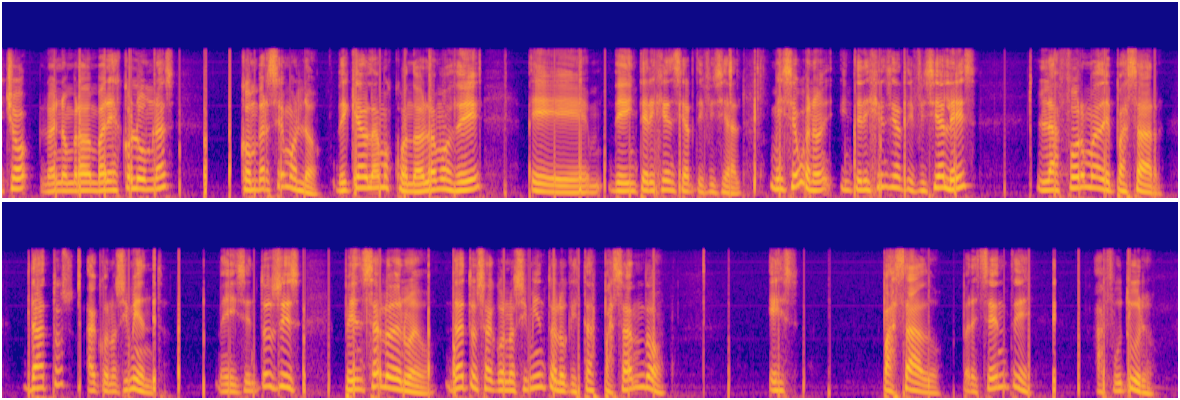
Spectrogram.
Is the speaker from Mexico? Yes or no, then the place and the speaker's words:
no; Argentina; Poco dato, mucha opinión, somos los argentinos.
